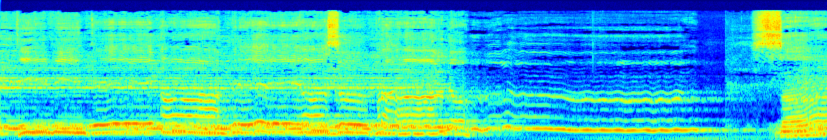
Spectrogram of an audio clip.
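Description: Albanian elegy sung by male voices: long held, ornamented notes with slides between pitches. In the second half one voice holds a slowly falling note that fades, then a new note sweeps up sharply near the end.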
